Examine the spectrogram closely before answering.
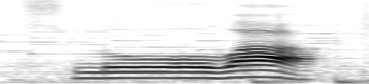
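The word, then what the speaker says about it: слова: slova please pay attention to the udarene or the stress sign falling onto a particular vowel like in this case it is falling on the first o that is why the sound and the pronunciation of this particular word is like slova slova that is why the last o is being changed into as if it is ah all right now we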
